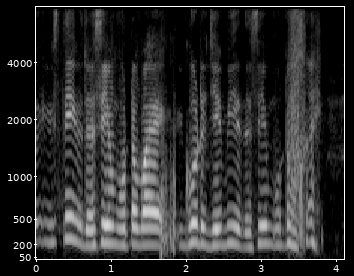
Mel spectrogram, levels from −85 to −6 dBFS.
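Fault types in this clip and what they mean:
No faults can be heard in this speech recording.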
